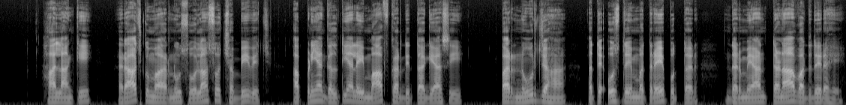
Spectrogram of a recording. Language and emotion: Punjabi, neutral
